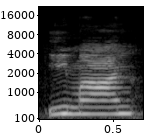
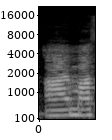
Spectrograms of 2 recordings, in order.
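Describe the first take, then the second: First: Iman said ee-MAHN, first syllable like "ee"; ee-MAHN pronunciation. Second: Iman said EYE-mahn, first syllable like "eye"; EYE-mahn pronunciation. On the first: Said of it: "Some people say Iman". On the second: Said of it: "some people say Iman". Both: Shown as a demonstration.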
